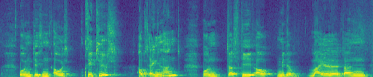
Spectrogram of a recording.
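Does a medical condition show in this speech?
Yes: Down syndrome.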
